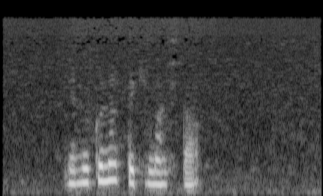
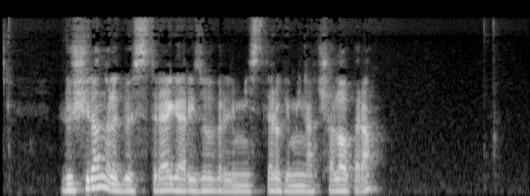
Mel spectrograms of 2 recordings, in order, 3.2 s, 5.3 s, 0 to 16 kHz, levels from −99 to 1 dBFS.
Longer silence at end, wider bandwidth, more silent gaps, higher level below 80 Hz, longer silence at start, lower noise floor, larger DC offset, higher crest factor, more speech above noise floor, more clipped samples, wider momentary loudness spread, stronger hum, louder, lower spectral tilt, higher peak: second, 1.25 s vs 1.5 s; about the same, 11.5 kHz vs 11.5 kHz; neither; second, -58 dBFS vs -50 dBFS; about the same, 0.65 s vs 0.6 s; second, -54 dBFS vs -71 dBFS; neither; about the same, 18 dB vs 18 dB; second, 34 dB vs 52 dB; neither; about the same, 9 LU vs 8 LU; neither; second, -22 LUFS vs -19 LUFS; first, -7.5 dB/octave vs -4.5 dB/octave; second, -6 dBFS vs -2 dBFS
